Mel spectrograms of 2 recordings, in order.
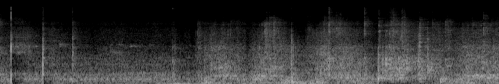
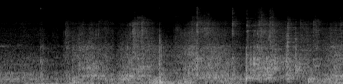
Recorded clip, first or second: second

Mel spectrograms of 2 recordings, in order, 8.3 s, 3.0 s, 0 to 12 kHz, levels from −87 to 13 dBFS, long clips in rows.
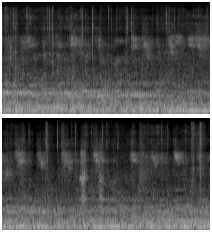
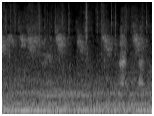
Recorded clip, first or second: second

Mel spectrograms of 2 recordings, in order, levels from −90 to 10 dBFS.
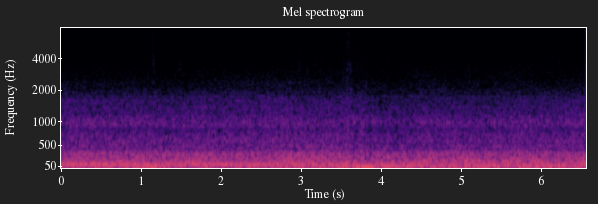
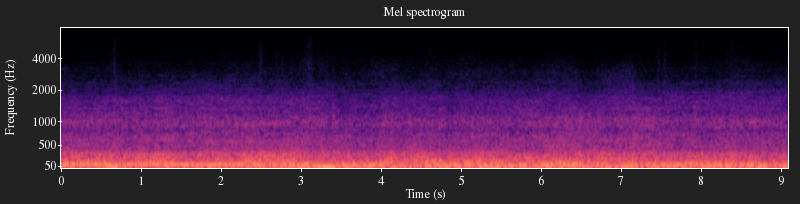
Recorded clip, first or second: first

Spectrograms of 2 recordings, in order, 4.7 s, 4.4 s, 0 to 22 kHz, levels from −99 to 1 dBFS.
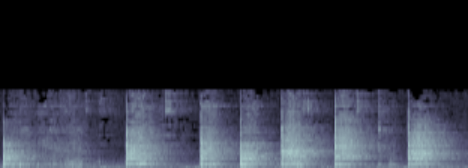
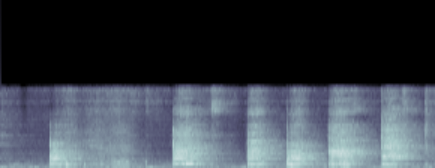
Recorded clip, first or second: first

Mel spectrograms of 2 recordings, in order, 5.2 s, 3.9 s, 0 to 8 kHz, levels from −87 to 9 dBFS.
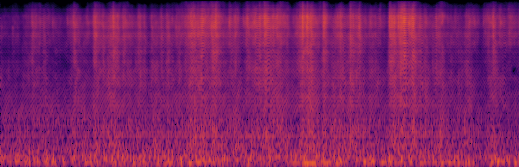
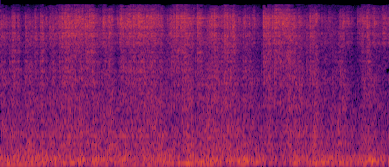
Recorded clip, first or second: second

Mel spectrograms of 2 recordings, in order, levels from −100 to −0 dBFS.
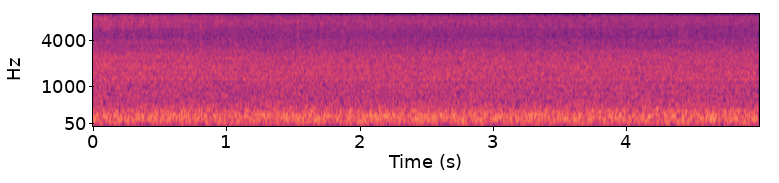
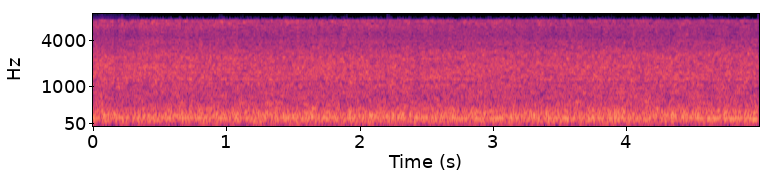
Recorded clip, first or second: first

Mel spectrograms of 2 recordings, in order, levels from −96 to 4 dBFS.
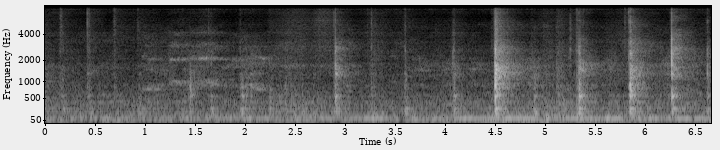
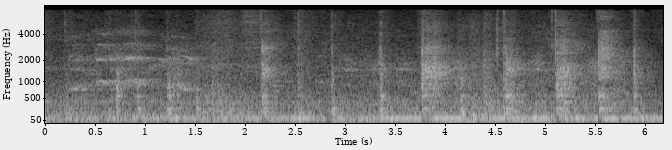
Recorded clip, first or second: second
